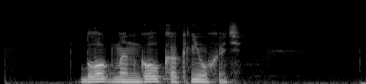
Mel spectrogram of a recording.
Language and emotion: Russian, neutral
